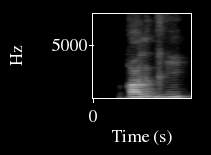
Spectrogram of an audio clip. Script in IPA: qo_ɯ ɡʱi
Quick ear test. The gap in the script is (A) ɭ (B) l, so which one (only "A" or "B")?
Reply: B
